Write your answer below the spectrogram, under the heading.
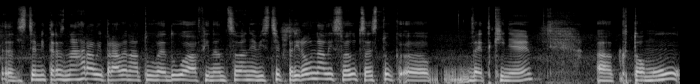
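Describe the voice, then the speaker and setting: This woman has an ordinary speaking voice at a medium pitch. Her intonation is fairly even and her pace moderate. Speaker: journalist interviewer. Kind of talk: interview.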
